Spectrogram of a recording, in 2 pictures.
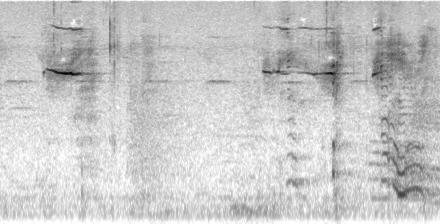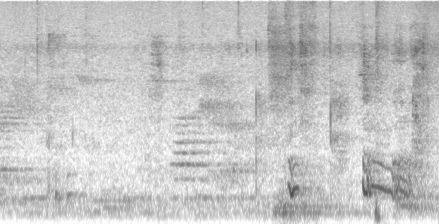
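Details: A Cocker Spaniel puppy, while biting, gives high, squeaky whines and short yips in a few separate bursts.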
